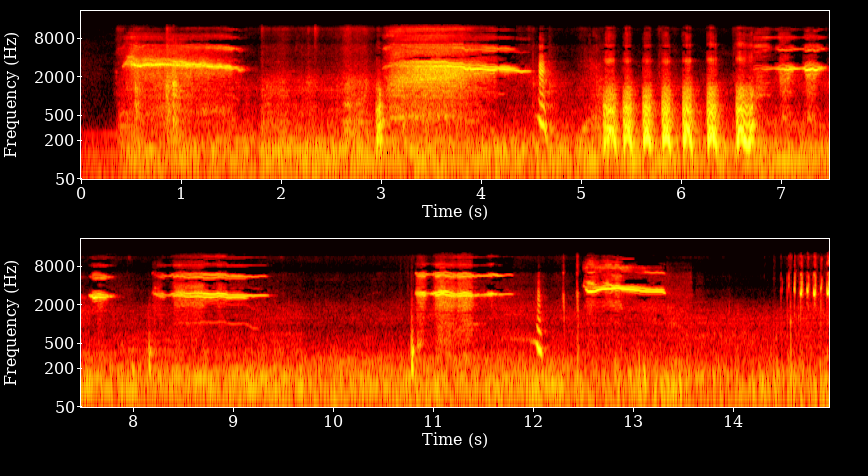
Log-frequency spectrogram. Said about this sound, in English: I want us to listen now to some of the noises that a snowy owl can make. Now, in this next clip, you're going to hear Elsa. That's a snowy owl that was made famous by a TikToker who's a raptor handler.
